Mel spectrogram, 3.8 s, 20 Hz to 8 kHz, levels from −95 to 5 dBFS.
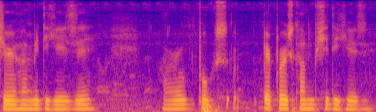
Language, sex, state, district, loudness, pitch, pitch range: Nagamese, male, Nagaland, Dimapur, -18 LUFS, 115 Hz, 115-120 Hz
